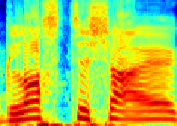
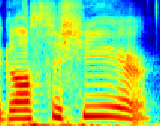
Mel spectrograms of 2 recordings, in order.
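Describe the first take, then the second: First: Gloucestershire ending like "shy-er"; ending pronounced "shire". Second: Gloucestershire ending like "sheer", pitched up; ending pronounced "sheer". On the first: Tries two pronunciations of place name. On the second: Second pronunciation of same place name. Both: Shown as a demonstration.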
